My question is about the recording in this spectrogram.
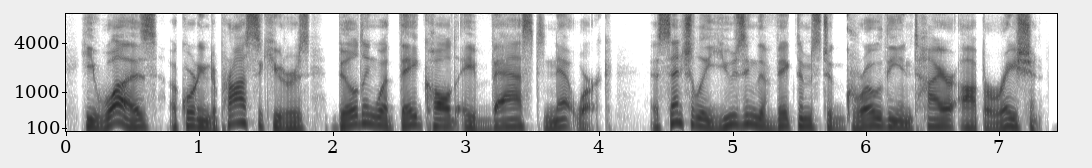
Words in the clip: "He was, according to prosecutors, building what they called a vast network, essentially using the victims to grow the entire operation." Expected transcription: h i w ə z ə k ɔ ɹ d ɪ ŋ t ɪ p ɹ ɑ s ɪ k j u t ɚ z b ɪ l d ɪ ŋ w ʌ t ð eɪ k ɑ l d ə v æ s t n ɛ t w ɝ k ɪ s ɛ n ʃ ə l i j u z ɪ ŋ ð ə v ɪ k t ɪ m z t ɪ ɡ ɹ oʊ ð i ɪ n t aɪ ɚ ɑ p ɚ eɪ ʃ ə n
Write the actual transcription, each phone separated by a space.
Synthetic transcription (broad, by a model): h i w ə z ə k ɔ ɹ d ɪ ŋ t ɪ p ɹ ɑ s ɪ k j u t ɚ z b ɪ l d ɪ ŋ w ʌ t ð eɪ k ɑ l d ə v æ s t n ɛ t w ɝ k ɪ s ɛ n ʃ l i j u z ɪ ŋ ð ə v ɪ k t ɪ m z t ɪ ɡ ɹ oʊ ð i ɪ n t aɪ ɚ ɑ p ɚ eɪ ʃ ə n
